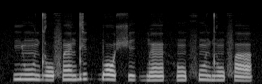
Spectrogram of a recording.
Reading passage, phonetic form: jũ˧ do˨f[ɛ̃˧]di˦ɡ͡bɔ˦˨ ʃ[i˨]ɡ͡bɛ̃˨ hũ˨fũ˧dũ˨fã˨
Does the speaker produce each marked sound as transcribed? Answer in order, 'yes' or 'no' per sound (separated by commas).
no, yes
